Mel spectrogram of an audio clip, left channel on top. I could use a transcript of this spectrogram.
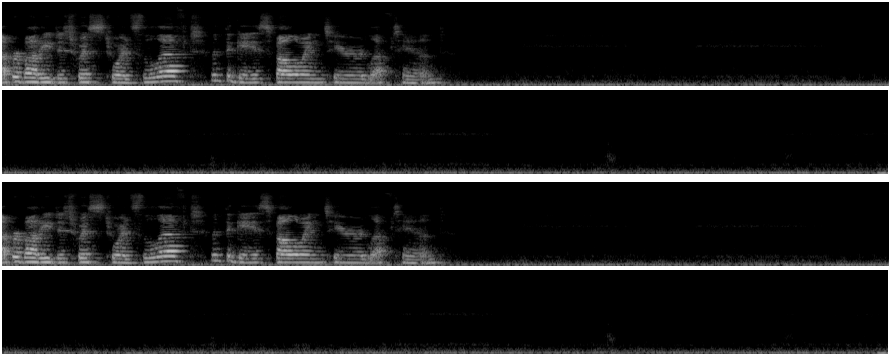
body to twist towards the left with the gaze following to your left hand.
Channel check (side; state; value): both; normal; correlation 0.95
